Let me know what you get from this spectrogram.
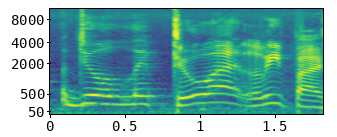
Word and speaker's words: Dua Lipa: Dua Lipa is how you pronounce her name.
